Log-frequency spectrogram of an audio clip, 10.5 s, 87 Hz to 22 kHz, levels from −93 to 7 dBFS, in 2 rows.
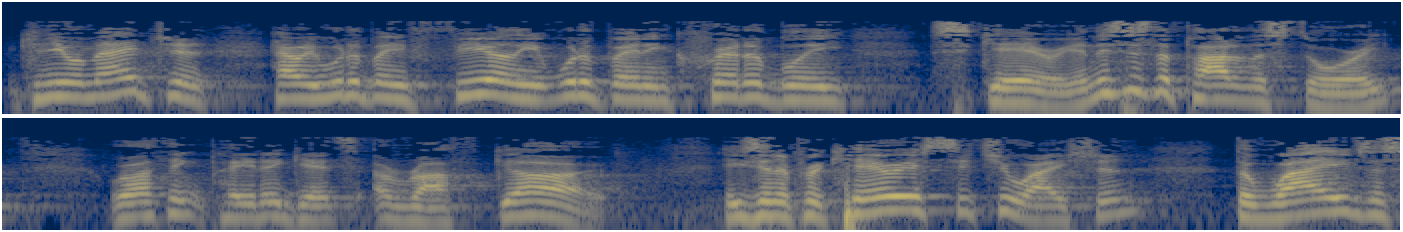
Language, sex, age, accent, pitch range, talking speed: English, male, 30-49, Australian, 165-205 Hz, 225 wpm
